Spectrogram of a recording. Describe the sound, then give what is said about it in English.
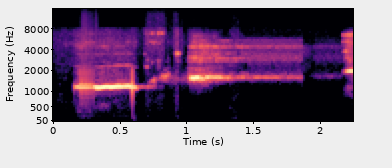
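A person whistles to imitate an eerie whistling sound: a loud held tone, then a longer, slightly wavering note, then a brief final blip, heard alone. “all of a sudden you hear a sort of whistling sound, and it goes,”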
